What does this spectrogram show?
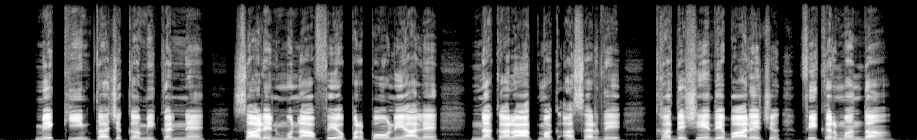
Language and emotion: Dogri, fearful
